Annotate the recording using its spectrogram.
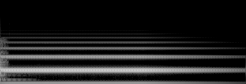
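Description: A held electronic tone: one steady synthesized note with overtones and a low hum beneath it, starting abruptly and beginning to fade out near the end.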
